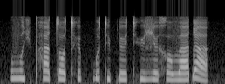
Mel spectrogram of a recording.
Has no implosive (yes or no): no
